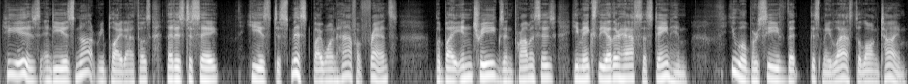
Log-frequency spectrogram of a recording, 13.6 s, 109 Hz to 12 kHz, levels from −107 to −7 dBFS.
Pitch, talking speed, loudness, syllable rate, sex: 135 Hz, 185 wpm, -18 LUFS, 5.0 syllables/s, male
